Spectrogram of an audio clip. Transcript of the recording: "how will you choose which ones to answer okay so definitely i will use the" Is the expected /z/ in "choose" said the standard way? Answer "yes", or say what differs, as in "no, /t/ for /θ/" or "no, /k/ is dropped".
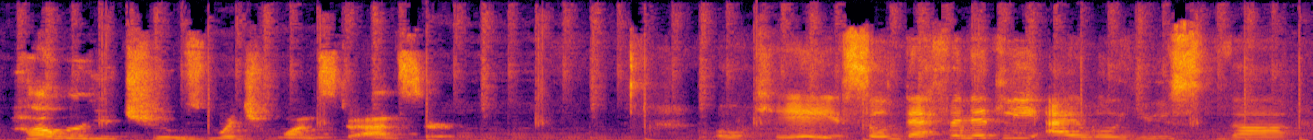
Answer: yes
